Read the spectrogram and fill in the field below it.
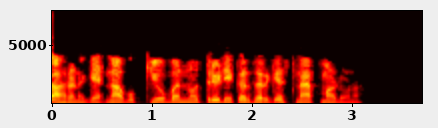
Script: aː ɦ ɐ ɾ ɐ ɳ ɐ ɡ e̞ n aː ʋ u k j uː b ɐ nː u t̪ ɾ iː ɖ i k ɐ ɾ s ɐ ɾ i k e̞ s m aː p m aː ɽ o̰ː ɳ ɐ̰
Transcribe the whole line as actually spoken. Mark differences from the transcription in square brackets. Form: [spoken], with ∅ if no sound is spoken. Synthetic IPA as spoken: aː ɦ ɐ ɾ ɐ ɳ ɐ ɡ e̞ n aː ʋ u k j uː b ɐ nː u t̪ ɾ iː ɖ i k ɐ ɾ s ɐ ɾ i [ɡ] e̞ s [n] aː p m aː ɽ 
